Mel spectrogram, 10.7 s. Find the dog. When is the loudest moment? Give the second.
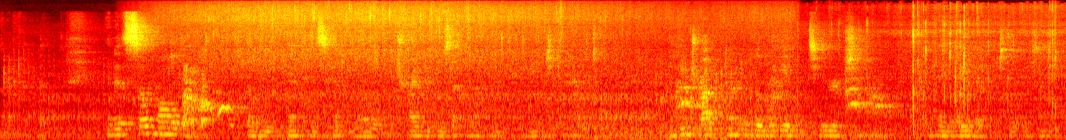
2 s.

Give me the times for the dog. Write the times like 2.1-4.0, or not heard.
1.8-2.5, 6.7-9.1.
